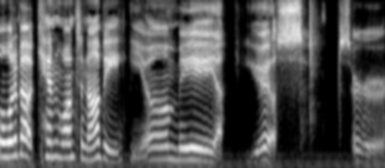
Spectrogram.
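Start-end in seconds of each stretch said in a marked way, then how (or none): 3.7-5.8 very deep, low, grave, serious voice. Showing off a put-on voice mid-conversation, in a serious voice. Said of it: "That's my serious voice".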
